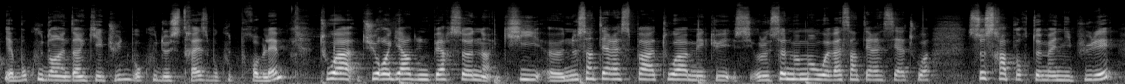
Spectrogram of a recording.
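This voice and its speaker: A woman's voice: medium pitch, moderate pace, a little mellow. A woman from France, in her forties, doing a chatty, reassuring tarot card reading and narrating each card as she draws it. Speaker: tarot reader.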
